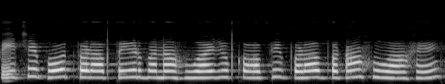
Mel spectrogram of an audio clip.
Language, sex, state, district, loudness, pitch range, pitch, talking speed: Hindi, female, Uttar Pradesh, Jyotiba Phule Nagar, -14 LUFS, 305-330 Hz, 315 Hz, 175 wpm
